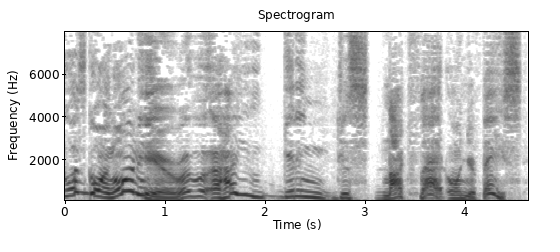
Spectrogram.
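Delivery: mock shock at the beating; incredulous outburst. Asking Frieza why he keeps losing, high incredulous disbelief. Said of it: "It's like".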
